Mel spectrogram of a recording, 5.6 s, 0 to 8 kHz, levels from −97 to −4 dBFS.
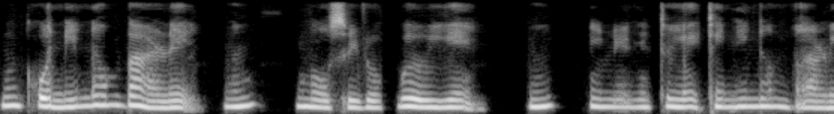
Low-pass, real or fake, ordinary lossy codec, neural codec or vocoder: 7.2 kHz; fake; none; codec, 16 kHz, 1 kbps, FreqCodec, larger model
